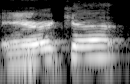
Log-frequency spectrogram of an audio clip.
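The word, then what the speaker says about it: Eirika: now i guess but for erica i always i always kind of knew it was erica i knew a couple areas in real life but i don't know i i mean i knew some arrogance too but the ayah throws me off i'm like if it's erica there shouldn't be a random eye in there yeah i don't know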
